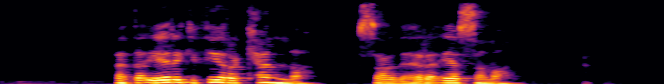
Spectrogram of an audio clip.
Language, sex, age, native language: Icelandic, female, 40-49, Icelandic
